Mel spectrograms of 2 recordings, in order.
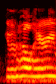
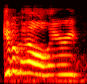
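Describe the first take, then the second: First: Said in the usual way. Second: Crowd cheer. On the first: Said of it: "was the campaign's slogan". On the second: Retold or imitated. Crowd cheering Truman on the campaign trail, mock yelled. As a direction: holler it like a happy supporter. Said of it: "people are hooping and hollering".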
